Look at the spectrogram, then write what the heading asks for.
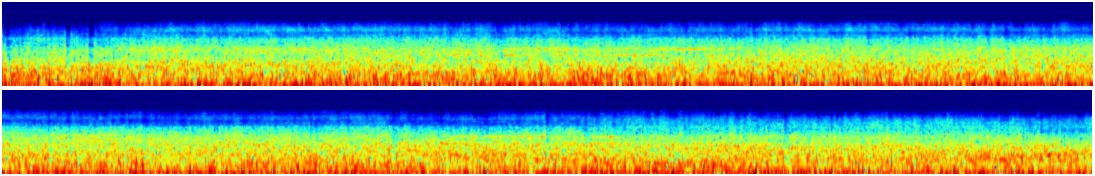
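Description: Passenger train running along the track: a steady, loud rumble and rush, with a few faint, brief higher tones about a quarter of the way in and again past the two-thirds mark.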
